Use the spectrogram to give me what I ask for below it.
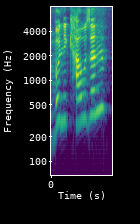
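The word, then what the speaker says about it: Bönickhausen: Comment on dit alors? Bonnickhausen. Bonnickhausen, ja. Ah oh. Ja. Voilà, comme ça.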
